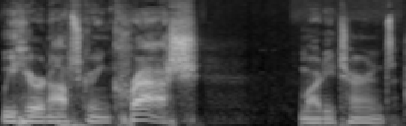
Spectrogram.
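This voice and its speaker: A man's voice: deep voice, measured pace, dry recording, studio quality. A man narrating screenplay directions at a casual table read, informal, stumbling and breaking off to comment. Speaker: narrator of stage directions, host.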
